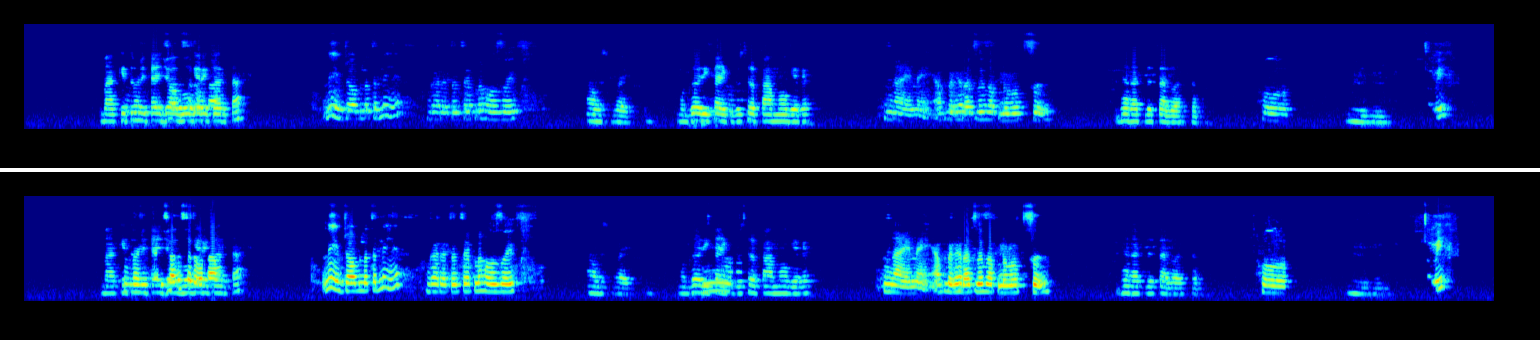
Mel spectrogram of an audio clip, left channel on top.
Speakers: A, on the left (about 40°); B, on the right (about 40°).
A: बाकी तुम्ही
B: बाई
A: काही
B: काय,
A: जॉब
B: झालं
A: वगैरे
B: सर्व काम,
A: करता
B: नाही, जॉबला तर नाही आहे, घरातच आपला हाऊस वाईफ.
A: हाऊस वाईफ, मग घरी
B: हं.
A: काय, एक दुसरं काम वगैरे,
B: नाही, नाही आपलं घरातलंच, आपलं रोजच.
A: घरातल चालू असत,
B: हो.
A: हम्म, हम्म
B: तुम्ही?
